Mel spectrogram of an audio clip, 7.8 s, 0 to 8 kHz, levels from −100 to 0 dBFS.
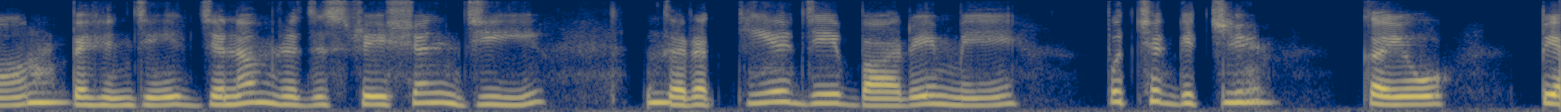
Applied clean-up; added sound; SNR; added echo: neural diffusion model UNIVERSE++.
